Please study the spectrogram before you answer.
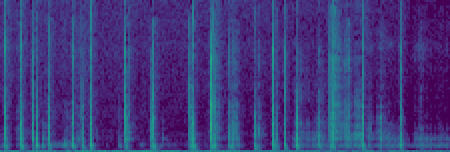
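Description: Long manicured nails of both hands rapidly tap the top of a long, narrow, black lidded cardboard gift box with a textured paper surface, probably hollow with unknown contents. The taps come as quick, irregular, dry clicks with a faint hollow mid tone and almost no ring, blending into a steady patter.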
